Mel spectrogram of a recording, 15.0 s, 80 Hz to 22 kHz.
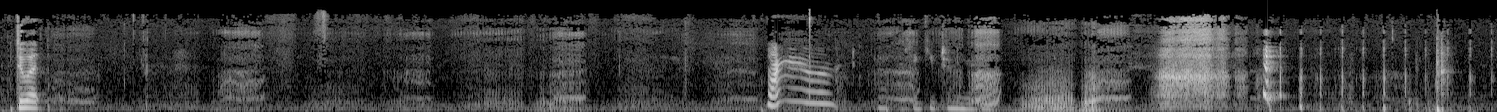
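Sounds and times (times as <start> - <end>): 
speech: 0.2 - 0.6, 7.7 - 8.4, 9.2 - 10.4
cat purring: 0.4 - 12.0.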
